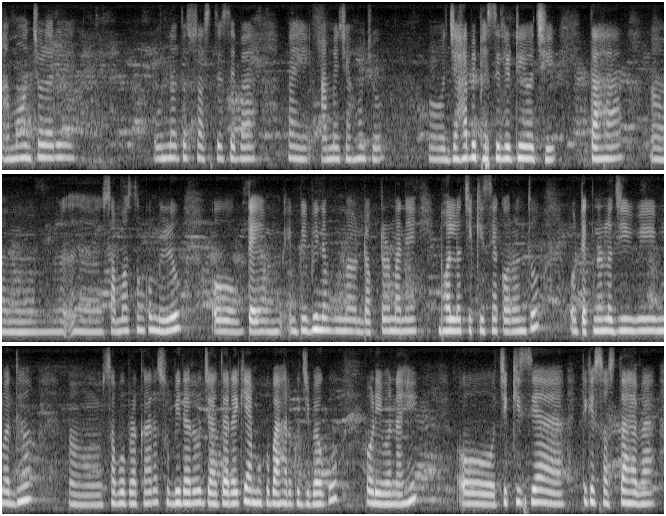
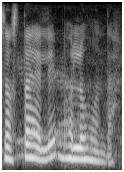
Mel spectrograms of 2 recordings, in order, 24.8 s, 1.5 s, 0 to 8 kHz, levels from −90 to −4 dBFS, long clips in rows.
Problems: none marked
